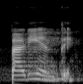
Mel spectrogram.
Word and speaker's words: pariente: En la primera palabra, pariente, la sílaba tónica es riem. En la segunda palabra, lejano, la sílaba tónica es ja.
